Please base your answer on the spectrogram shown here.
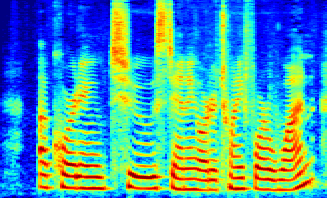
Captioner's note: speaking French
